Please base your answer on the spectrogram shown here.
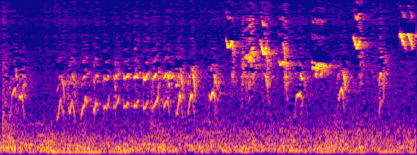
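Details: Captive orange-bellied leafbird in vigorous song: a fast, evenly pulsed trill with stacked tones, then a scatter of sharp high chirps and whistles.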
